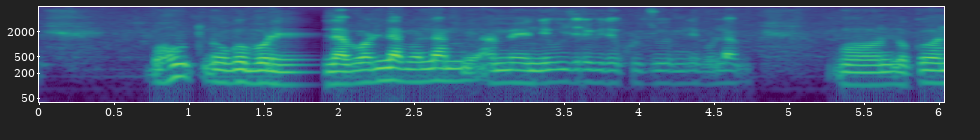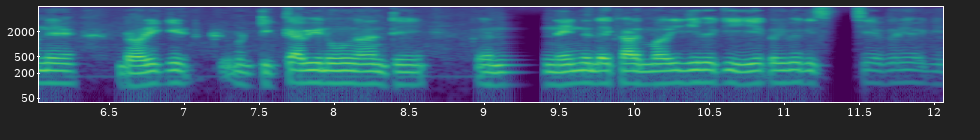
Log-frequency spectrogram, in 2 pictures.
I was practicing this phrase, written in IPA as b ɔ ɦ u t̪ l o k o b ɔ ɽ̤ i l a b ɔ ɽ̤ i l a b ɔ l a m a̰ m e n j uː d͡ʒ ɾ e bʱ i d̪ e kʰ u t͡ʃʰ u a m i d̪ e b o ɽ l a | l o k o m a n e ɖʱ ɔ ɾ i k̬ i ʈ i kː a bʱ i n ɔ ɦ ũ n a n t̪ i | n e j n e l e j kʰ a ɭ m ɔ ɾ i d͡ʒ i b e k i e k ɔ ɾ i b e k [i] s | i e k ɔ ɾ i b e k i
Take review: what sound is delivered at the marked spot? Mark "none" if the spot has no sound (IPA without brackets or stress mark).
i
